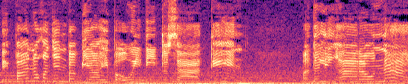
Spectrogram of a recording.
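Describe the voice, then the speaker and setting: A woman's voice: very high-pitched, fairly quick. A woman playing an older sister anxiously questioning her younger sibling over the phone in a radio drama. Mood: worried. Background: background music.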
